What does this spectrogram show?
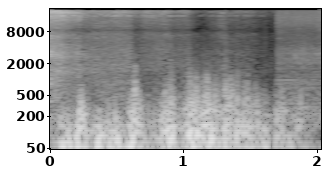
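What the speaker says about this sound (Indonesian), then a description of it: "Lagi dan lagi, angin mengiringi perjalanan kita." Strong wind buffets the microphone on a mountain trail through an edelweiss meadow, a steady roaring gust that swells and dips with no voices over it.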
